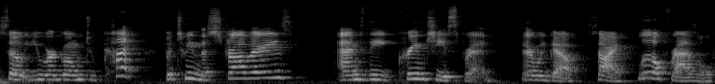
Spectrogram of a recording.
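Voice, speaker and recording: A woman speaks at a fairly slow pace with lively intonation and a fairly high pitch against a quiet background. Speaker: dietitian teaching a kids' cooking class; cooking demonstrator. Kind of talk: tutorial. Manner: slightly flustered, stumbling. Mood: cheerful, slightly flustered. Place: home room. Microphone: camera far.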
